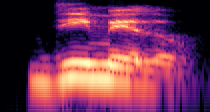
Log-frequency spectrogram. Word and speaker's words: dímelo: Tell it to me, dímelo, right? And an accent on the I to hold the stress.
